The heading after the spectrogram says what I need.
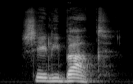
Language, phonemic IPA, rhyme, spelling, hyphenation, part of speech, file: Dutch, /ˌseː.liˈbaːt/, -aːt, celibaat, ce‧li‧baat, noun, Nl-celibaat.ogg
- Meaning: celibacy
